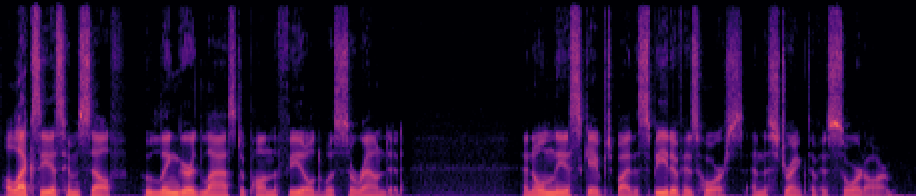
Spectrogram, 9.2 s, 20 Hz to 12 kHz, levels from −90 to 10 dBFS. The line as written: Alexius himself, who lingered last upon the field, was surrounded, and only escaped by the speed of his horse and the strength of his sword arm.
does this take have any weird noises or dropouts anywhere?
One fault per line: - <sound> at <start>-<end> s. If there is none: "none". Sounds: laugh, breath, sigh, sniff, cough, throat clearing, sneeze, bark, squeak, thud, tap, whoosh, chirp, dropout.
none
